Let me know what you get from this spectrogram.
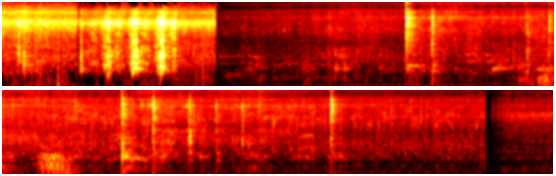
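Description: Spice masala for chicken curry frying in a metal pan, a loud sizzling hiss with crackles as it is stirred, which cuts off suddenly about three seconds in. After that, a much quieter steady sizzle of the curry cooking, with scattered sharp clicks of the stirring spoon against the pan.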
